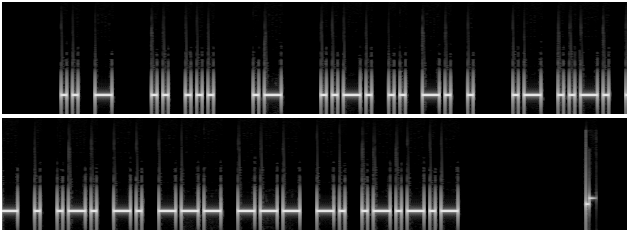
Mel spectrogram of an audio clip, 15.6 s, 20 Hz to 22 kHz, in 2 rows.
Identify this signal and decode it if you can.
Morse code, heard as a keyed tone, about 17 wpm, 700 Hz. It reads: IT IS A FINE AFTERNOON.
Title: Sentences from Top 1500 Words 17wpm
